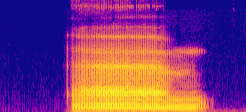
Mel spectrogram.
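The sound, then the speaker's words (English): A single low, steady hum lasting about a second, made on a slow outward breath as a breathing technique used during cold plunges, fairly loud, then trailing off into breathy quiet with nothing else around it. “You know, when I breathe out, I can do like a humming sound.”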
